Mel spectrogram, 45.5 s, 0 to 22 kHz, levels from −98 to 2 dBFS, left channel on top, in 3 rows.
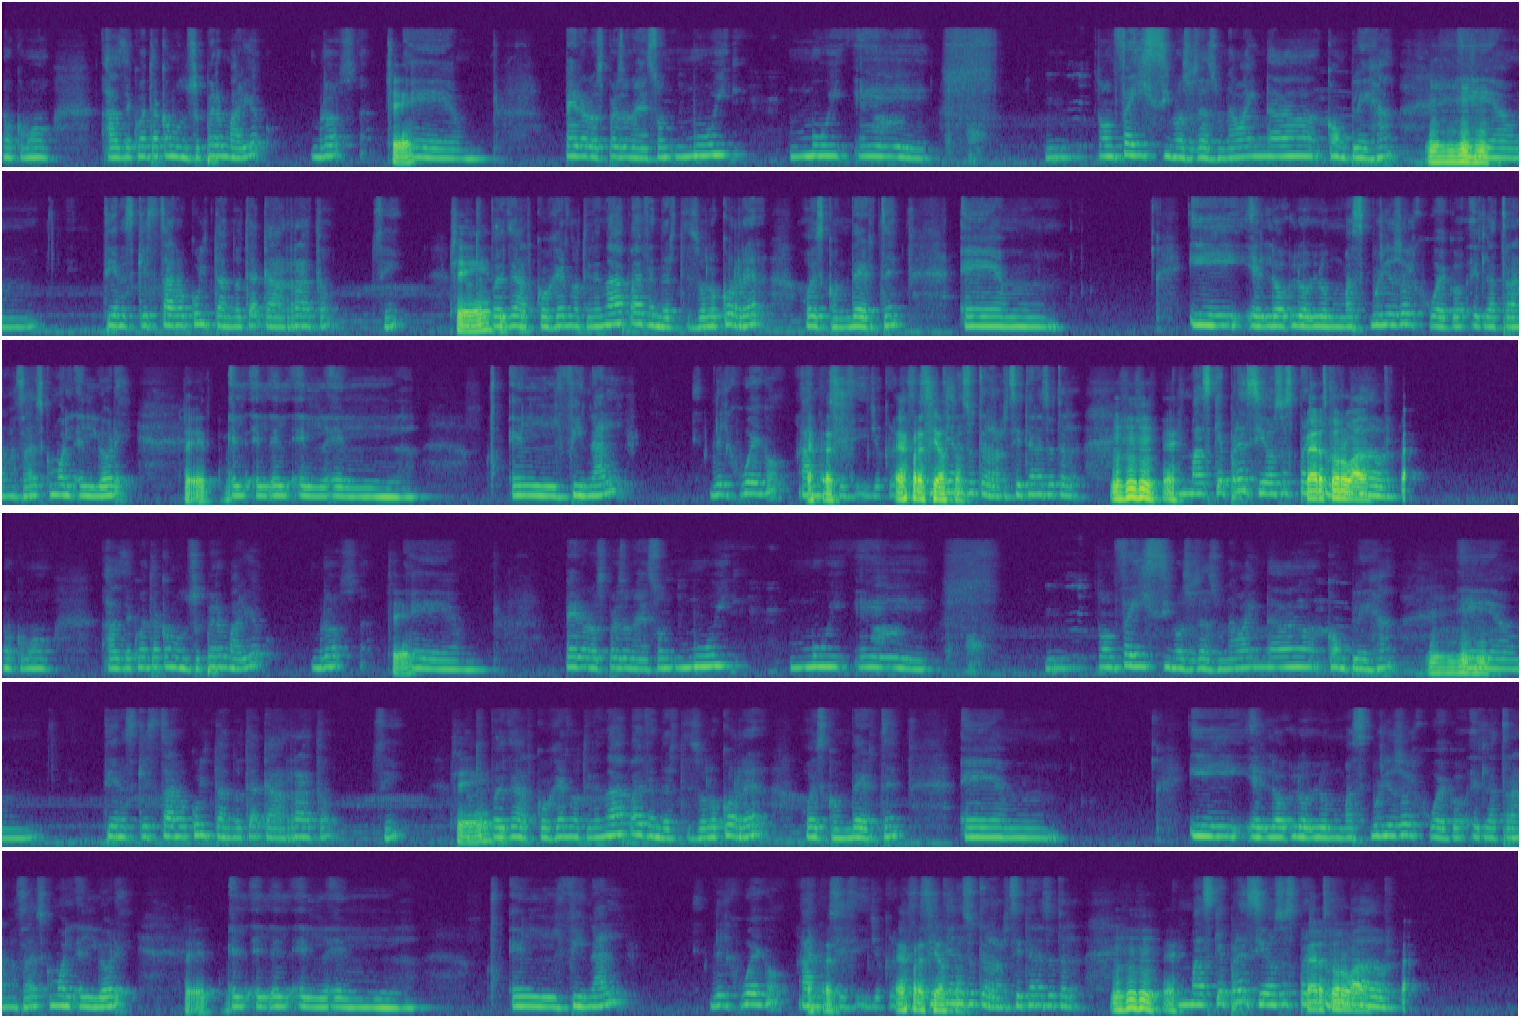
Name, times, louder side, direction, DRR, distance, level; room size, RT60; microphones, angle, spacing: voice 1, 0.0-2.6 3.1-3.5 4.1-4.8 5.1-5.3 5.6-7.4 7.9-9.9 10.4-14.3 14.6-15.6 16.2-18.5 18.9-19.1 19.8-25.8 26.7-32.2 32.6-34.5 35.4-36.6 37.4-41.5 42.1-44.2, left 1 dB, 35° left, 1.6 m, -33 dB
sound 1, 6.3-7.7 8.7-9.1 9.6-9.8 10.4-11.7 12.1-12.3 12.9-13.9, right 1 dB, 50° right, 5.5 m, -54 dB
sound 2, 7.9-24.6, equal, 15° right, 1.5 m, -57 dB
voice 2, 14.2-14.9 19.7-20.1 32.2-32.4 38.5-38.8 39.3-40.0 41.4-42.1 43.4-44.0, left 6 dB, 75° left, 0.4 m, -21 dB
9.1 x 8.6 x 3.2 m
head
